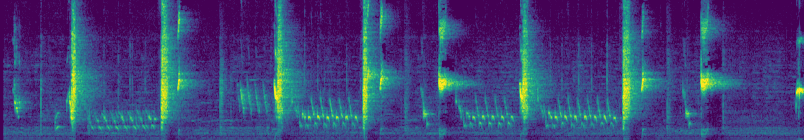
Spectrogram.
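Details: Pet parakeet indoors in a trilling, chatty mood: rapid buzzy trills around the middle of the range, broken up every second or so by sharp high chirps and whistled notes that slide up, in a regular back-and-forth pattern.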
